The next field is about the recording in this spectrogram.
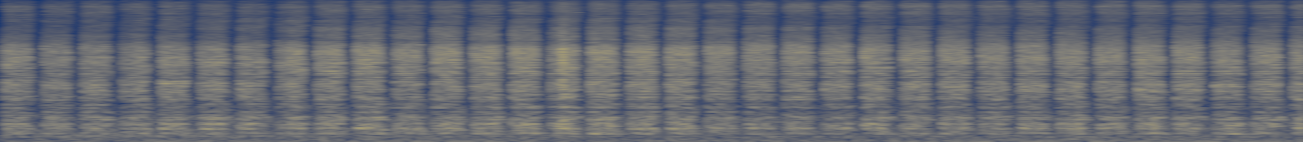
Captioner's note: noise of the spiritbox in the background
